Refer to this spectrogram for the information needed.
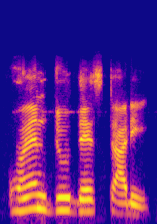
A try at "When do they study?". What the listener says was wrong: আচ্ছা, এটা এখানে h এর উচ্চারণ নেই। when না বলে আমরা when বলবো। When do they study?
